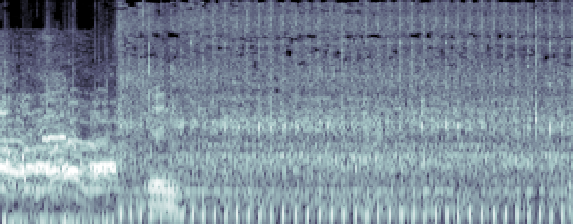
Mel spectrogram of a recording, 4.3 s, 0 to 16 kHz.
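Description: A Yamaha Mio i 125 scooter engine after an overhaul starts up and settles into a steady, rhythmic running pulse close to the microphone, after a brief moment of talk at the start.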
